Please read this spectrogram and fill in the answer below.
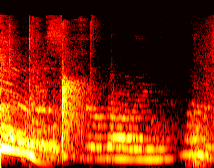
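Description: A held sung note in the music sliding down in pitch and cutting off about half a second in, followed by a small audience clapping, with a voice over the clapping.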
